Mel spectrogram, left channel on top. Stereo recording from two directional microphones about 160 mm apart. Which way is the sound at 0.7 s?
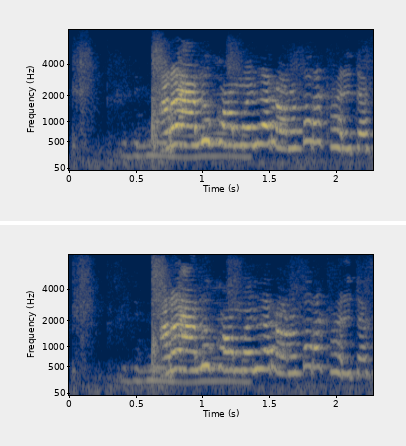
35° right (ahead or behind).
